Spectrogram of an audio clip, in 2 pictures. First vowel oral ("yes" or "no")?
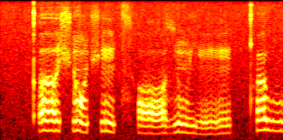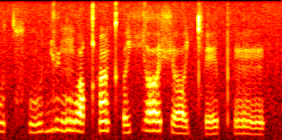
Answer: yes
